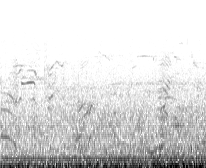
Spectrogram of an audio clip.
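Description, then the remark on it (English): Faint seagull cries drift in and out over a steady, heavy low rumble of machinery-like noise, the calls thin and scattered across the few seconds. “Seagulls? Seagulls. Can hear them a little bit, right?”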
